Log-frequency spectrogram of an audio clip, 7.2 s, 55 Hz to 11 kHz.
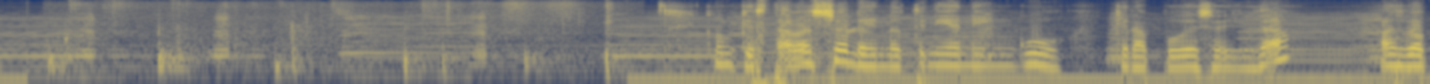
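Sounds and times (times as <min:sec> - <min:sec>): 
footsteps of burglars pacing back and forth upstairs: 0:00.0 - 0:04.1
speech: 0:03.6 - 0:07.1.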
